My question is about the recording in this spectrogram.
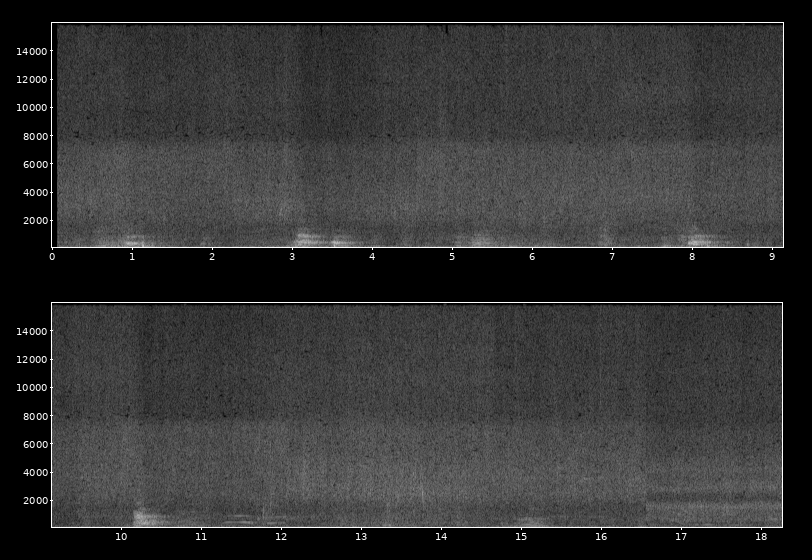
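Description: Tiger snarling and growling in short bursts, about six times, over a steady background hiss.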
